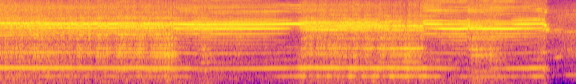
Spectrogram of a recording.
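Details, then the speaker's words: Shapeoko Pro CNC router pushed past recommended feeds and depth of cut in wood: loud high-pitched screech over the spindle that grows louder in bursts as the pass digs in, showing the overloaded bit is struggling. "The one thing you can hear is the screeching gets louder and louder, which means it's really starting to struggle."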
